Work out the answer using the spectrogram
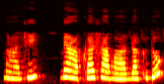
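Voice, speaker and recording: A woman voicing a gentle, meek young bride sparrow in a cartoon, speaking in a pleading, timid way. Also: high-pitched, steady tone, measured pace, a little hiss or hum, pitched above the performer's own voice.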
